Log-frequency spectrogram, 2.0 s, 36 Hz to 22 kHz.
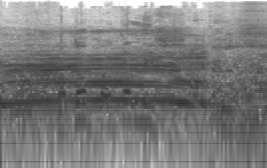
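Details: A single sustained, level moo lasting two seconds, full and harmonic, from a Friesian or cross-breed bull calf of about three to four months at Raniganj market in Dinajpur, on 2 May.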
